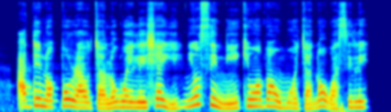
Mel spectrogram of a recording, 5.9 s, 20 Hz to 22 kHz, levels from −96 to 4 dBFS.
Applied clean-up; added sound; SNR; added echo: neural mask model Resemble Enhance denoiser.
